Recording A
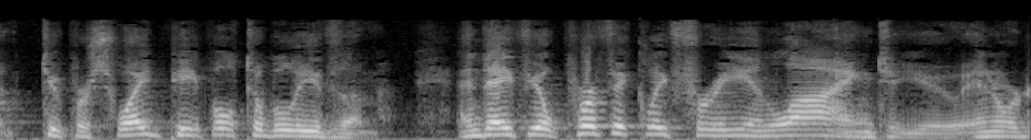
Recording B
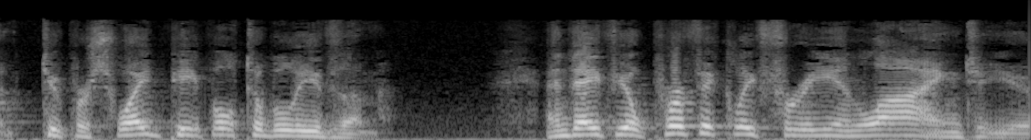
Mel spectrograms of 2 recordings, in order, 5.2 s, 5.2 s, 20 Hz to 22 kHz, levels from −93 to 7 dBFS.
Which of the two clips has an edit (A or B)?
A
